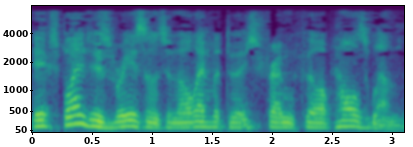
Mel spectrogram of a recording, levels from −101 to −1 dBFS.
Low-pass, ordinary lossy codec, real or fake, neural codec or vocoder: 7.2 kHz; MP3, 32 kbps; fake; codec, 24 kHz, 0.9 kbps, WavTokenizer, medium music audio release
